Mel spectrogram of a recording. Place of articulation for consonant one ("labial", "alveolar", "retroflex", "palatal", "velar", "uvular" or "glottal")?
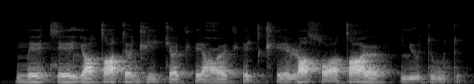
labial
